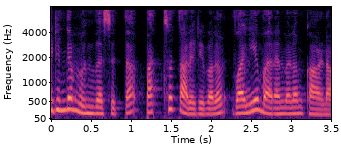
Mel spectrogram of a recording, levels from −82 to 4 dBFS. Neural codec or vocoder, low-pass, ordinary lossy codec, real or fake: codec, 16 kHz, 1.1 kbps, Voila-Tokenizer; none; none; fake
